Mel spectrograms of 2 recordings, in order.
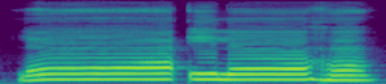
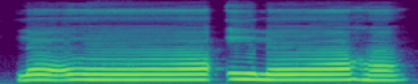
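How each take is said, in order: First: The vowel after the first l is long. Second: The same.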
